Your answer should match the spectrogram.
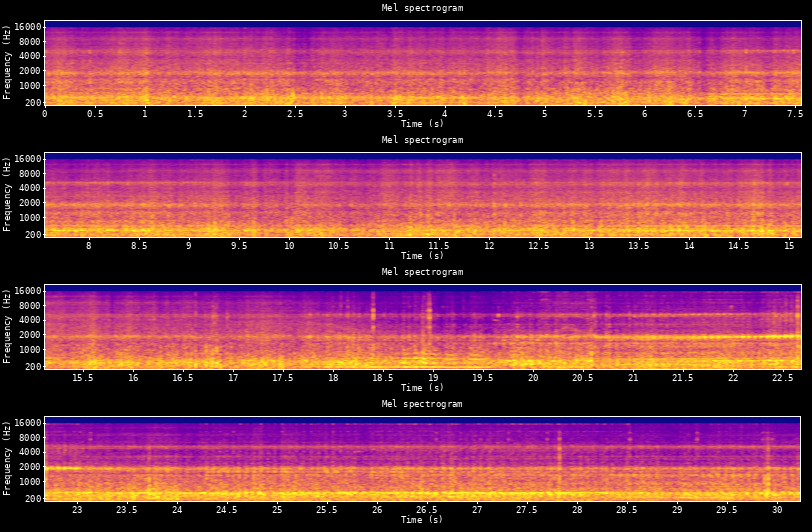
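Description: Motorcycle engine running steadily on the move, heard through an onboard camera with road and wind noise. The engine note changes about two-thirds of the way through.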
